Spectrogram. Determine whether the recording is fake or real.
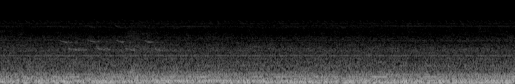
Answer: real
